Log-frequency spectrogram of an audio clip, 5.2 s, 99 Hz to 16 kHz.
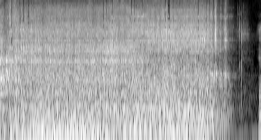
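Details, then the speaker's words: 1998 Sea-Doo two-stroke with fuel primed into the cylinders: buzzes hard about four seconds then dies as fuel runs out; compression and spark present but won't run on its own; fuel lines, selector, filter or dirty carb suspected. "we just ran it dry all right so we got compression we have spark and you actually heard it running but it will not start on its own"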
